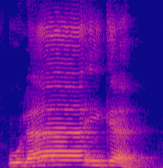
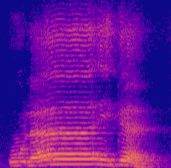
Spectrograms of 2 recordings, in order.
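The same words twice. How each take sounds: No difference in how they are said.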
